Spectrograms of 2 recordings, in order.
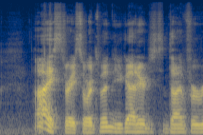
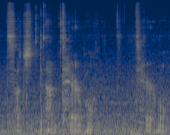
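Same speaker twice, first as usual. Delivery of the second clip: barely audible self-reproach; whisper; 21 dB quieter than usual. Real, not acted. Embarrassed streamer after a failed poem reading, whispering. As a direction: whisper it to yourself.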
